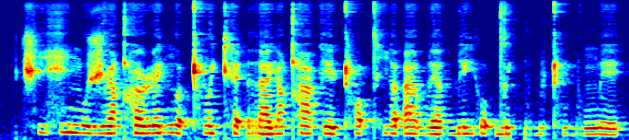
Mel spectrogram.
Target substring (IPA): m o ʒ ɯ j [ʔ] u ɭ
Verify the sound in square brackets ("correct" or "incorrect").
incorrect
